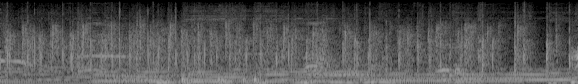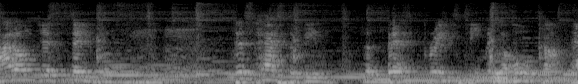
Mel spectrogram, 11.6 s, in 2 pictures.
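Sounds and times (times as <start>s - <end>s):
audience applause: 0.0s - 5.8s
speech: 6.0s - 7.0s, 8.1s - 11.5s.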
